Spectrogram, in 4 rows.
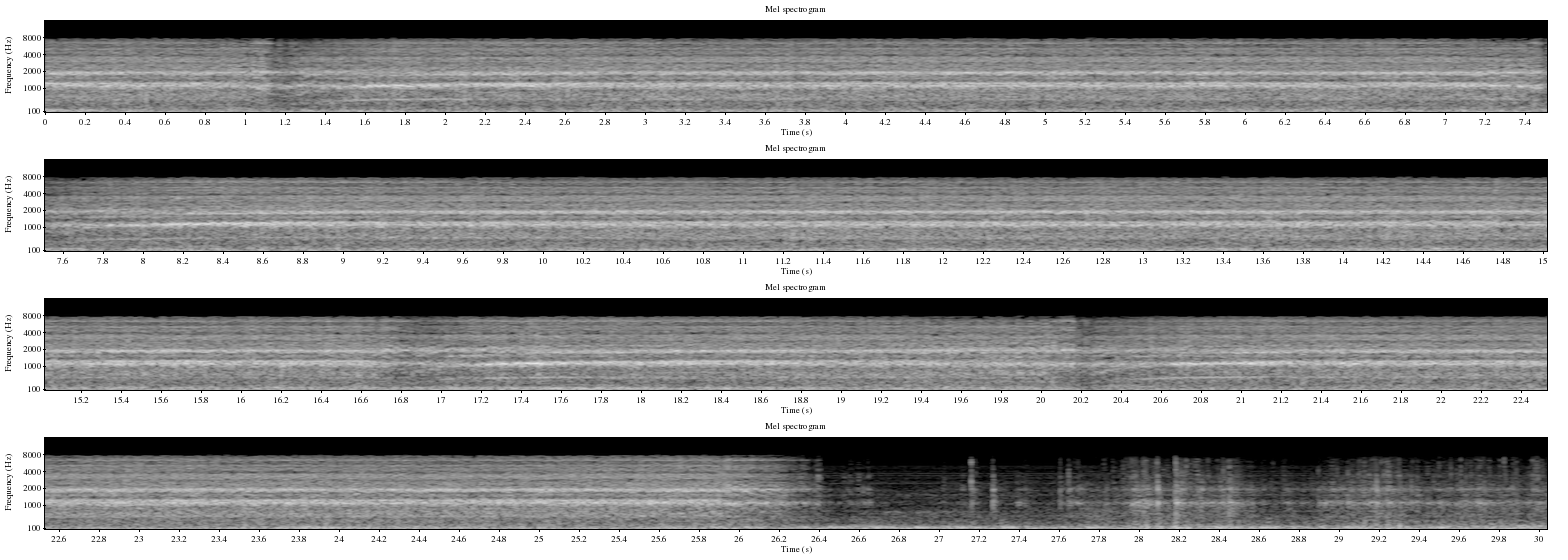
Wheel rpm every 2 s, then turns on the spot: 150, 160, 160, 150, 150, 160, 160, 160, 150, 160, 140, 160, 160, 20, 20.
28-30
